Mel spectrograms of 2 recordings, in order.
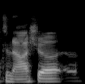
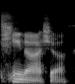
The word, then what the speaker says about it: Tinasha: And you know, I still love Tanasha. Why do I say it like that? Tinasha. Not Tasha.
